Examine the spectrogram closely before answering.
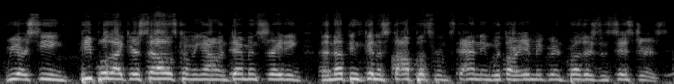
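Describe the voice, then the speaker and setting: A man emceeing an outdoor protest rally, speaking loudly and passionately to project to the crowd. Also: extremely high pitch, steady tone, brisk, poor audio. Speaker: rally emcee and chant leader. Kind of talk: impassioned protest rally address.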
